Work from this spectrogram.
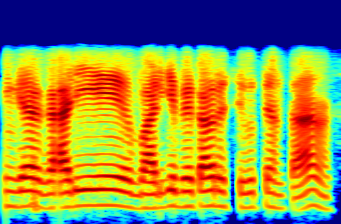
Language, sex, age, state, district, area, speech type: Kannada, male, 18-30, Karnataka, Dharwad, rural, conversation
